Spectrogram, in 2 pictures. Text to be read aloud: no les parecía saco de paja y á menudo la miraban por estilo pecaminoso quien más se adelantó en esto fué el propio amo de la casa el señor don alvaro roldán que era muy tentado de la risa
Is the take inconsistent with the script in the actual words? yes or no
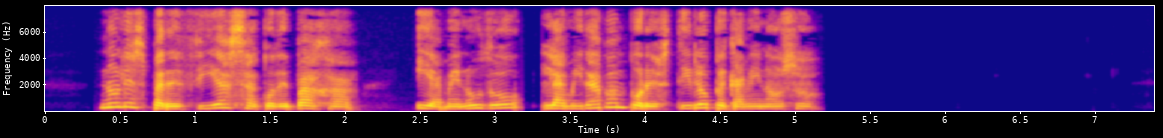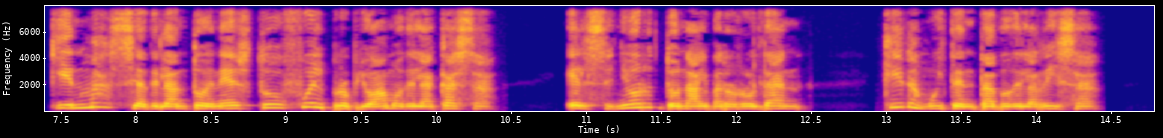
no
